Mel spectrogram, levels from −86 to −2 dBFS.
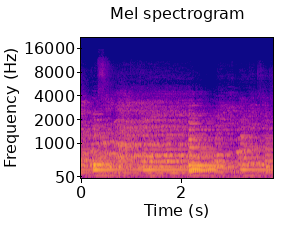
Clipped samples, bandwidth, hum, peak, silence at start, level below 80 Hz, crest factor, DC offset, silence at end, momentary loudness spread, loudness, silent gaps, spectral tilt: under 0.1%; 11 kHz; none; -8 dBFS; 0 s; -46 dBFS; 16 dB; under 0.1%; 0 s; 7 LU; -25 LUFS; none; -7.5 dB/octave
